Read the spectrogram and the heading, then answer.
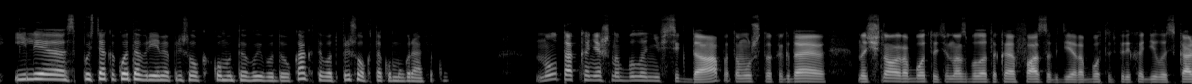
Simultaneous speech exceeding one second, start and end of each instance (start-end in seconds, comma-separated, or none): none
